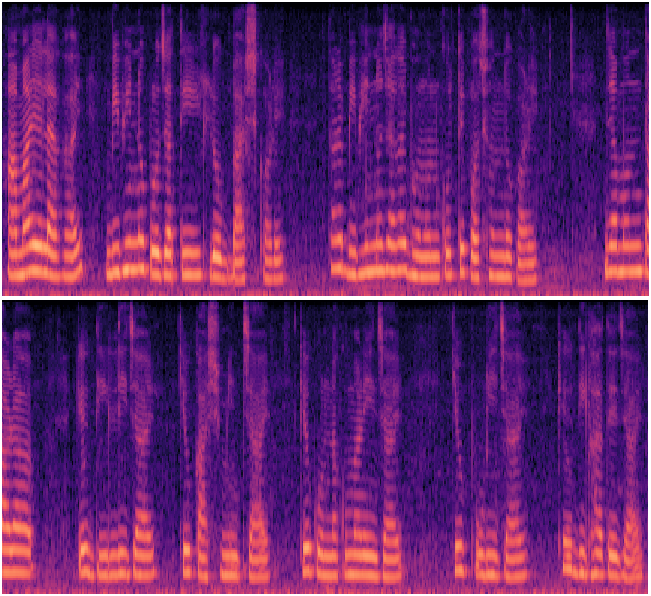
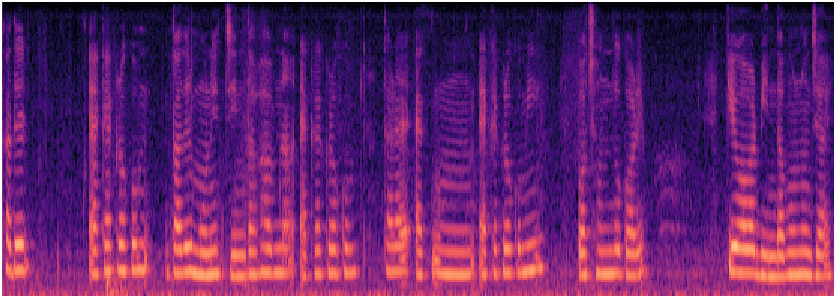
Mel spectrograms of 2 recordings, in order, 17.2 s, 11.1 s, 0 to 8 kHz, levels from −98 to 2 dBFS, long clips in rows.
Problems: constant background noise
